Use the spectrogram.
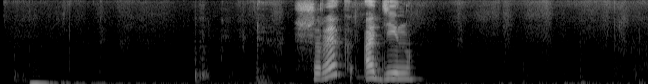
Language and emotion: Russian, neutral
